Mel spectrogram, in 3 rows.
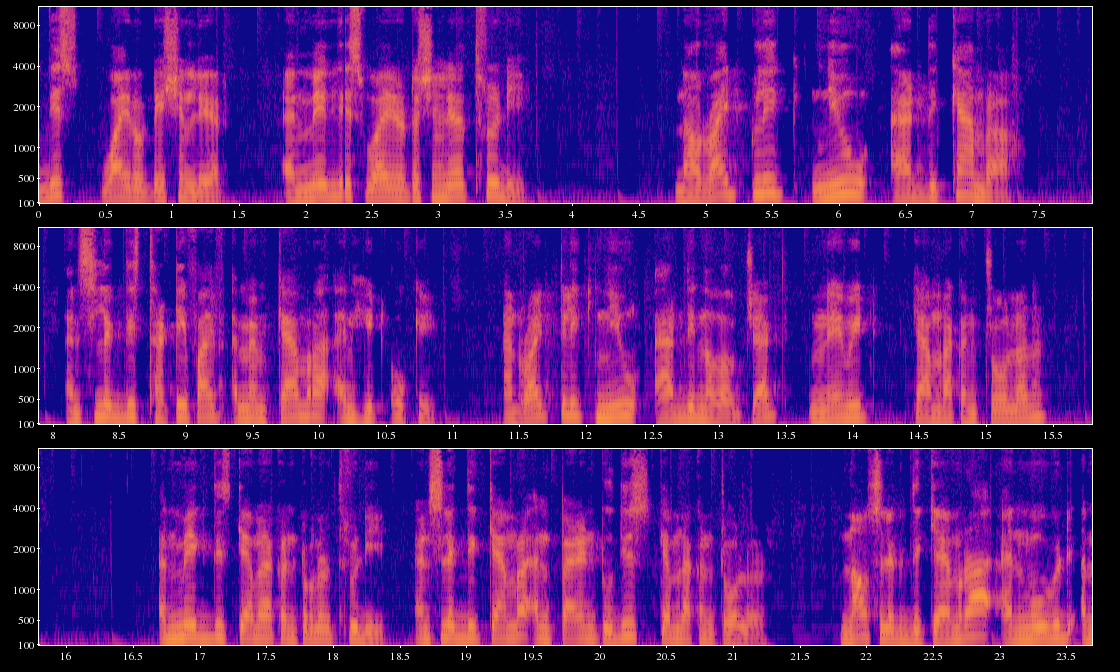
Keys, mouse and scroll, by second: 1.3 click, 4.5 right click, 5.6 click, 11.1 right click, 11.9 click, 14.1 Return, 14.3-16.8 typing, 17.8 click, 18.4 click, 20.8 click, 21.4 click, 21.7 space, 21.8 click, 23.0 click.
